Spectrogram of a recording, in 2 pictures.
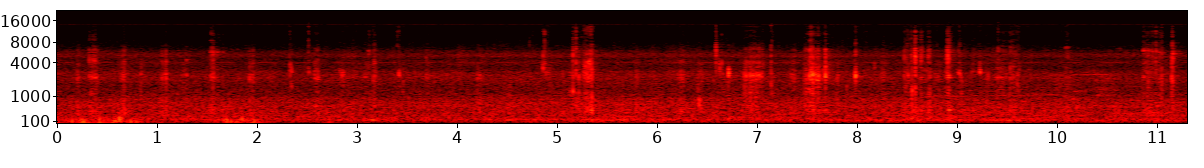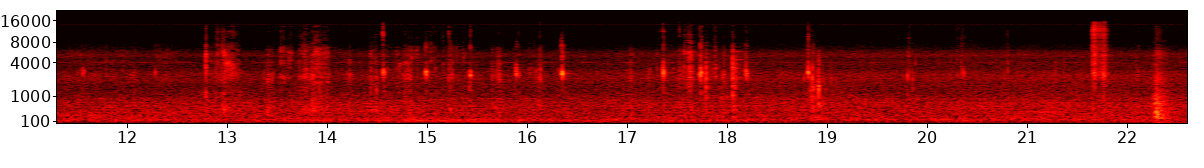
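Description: Close-up chewing of sea grapes: faint, irregular wet clicks and crunches as a mouthful is eaten, with a sharper click near the end.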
